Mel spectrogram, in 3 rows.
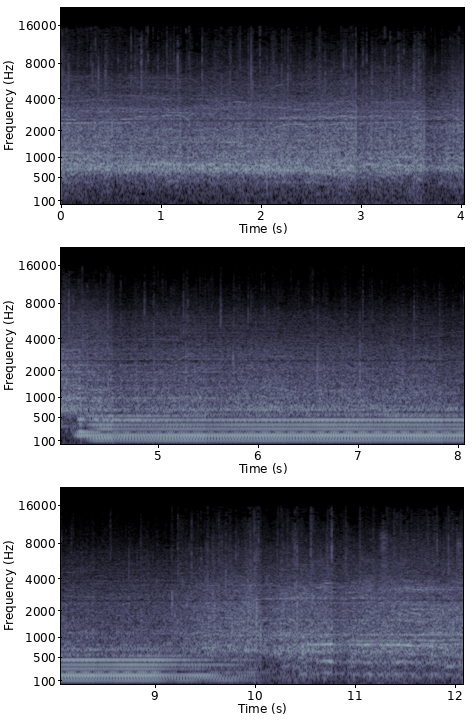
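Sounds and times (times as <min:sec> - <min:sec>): crowd cheering and applauding: 0:00.0 - 0:12.0
arena horn low chord: 0:04.2 - 0:10.1.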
